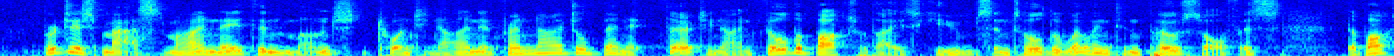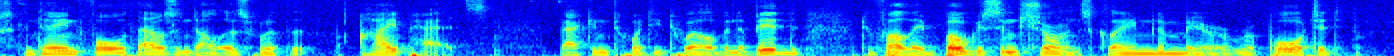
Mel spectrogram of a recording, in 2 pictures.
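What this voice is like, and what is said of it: Old-timey British accent. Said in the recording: “Slip into a shitty accent ... Do Downton Abbey British accent. To make it old-timey British ... I feel like I'm listening to BBC right now ... It's really good.”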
